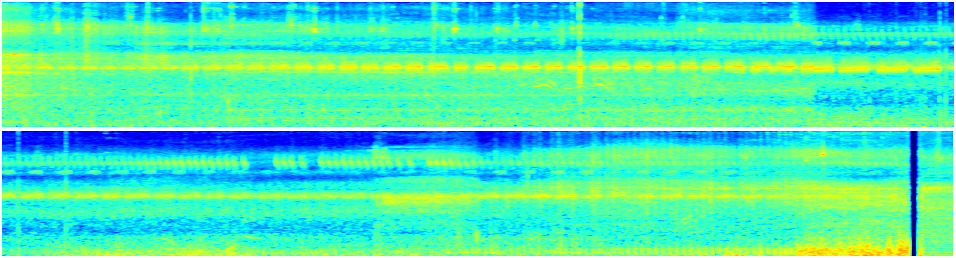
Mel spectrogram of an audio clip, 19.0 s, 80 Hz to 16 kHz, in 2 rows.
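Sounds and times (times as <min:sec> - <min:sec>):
pulsing call: 0:00.0 - 0:08.1
steady buzzing call: 0:00.0 - 0:09.0, 0:13.2 - 0:17.5
insects and frogs trilling: 0:00.0 - 0:19.0.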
